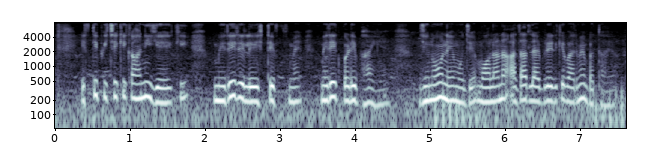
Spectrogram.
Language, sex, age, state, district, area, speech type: Urdu, female, 30-45, Uttar Pradesh, Aligarh, urban, spontaneous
